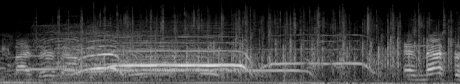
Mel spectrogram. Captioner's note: audience cheering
